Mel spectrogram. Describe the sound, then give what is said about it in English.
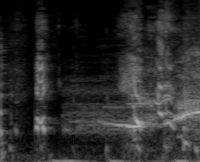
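A person does a squawky, warbling turkey imitation, rising into a loud, shrill gobbling screech that carries on for a couple of seconds, with a brief chuckle-like burst near the start. “The turkeys are like...”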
